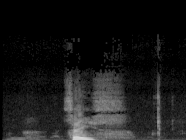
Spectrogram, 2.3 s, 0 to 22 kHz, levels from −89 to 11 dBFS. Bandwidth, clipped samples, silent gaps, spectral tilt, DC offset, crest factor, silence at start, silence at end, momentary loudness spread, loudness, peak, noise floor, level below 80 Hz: 10 kHz; under 0.1%; none; -6.5 dB/octave; under 0.1%; 18 dB; 0.85 s; 0.35 s; 24 LU; -13 LUFS; -2 dBFS; -48 dBFS; -54 dBFS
